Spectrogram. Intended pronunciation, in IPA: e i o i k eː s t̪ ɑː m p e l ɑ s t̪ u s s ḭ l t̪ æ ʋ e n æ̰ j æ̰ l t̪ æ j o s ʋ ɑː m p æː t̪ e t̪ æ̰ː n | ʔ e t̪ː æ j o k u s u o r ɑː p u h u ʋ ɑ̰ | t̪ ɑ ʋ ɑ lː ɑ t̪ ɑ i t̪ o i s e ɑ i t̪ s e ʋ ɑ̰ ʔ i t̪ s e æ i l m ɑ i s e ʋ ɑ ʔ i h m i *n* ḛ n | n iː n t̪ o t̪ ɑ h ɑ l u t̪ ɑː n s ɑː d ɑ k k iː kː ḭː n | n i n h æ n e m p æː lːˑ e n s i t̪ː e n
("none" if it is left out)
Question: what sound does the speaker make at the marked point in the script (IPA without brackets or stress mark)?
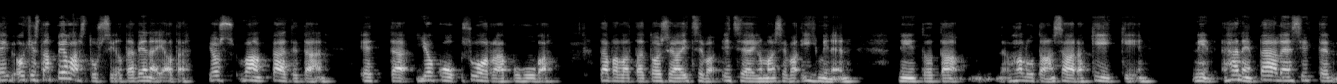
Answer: n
